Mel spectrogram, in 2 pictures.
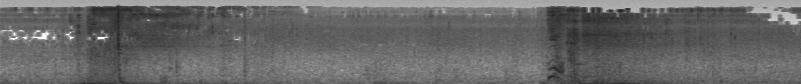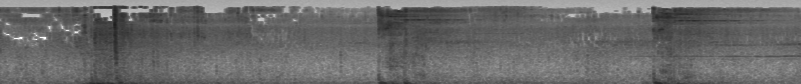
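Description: An axe thuds heavily into wood again and again.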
